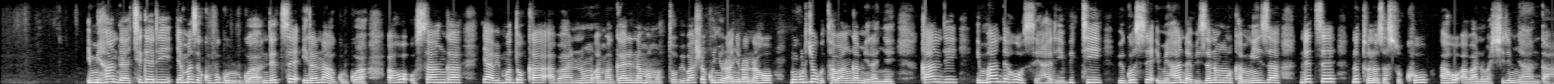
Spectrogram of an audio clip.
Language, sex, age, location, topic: Kinyarwanda, female, 25-35, Kigali, government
